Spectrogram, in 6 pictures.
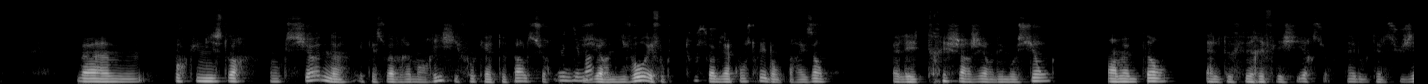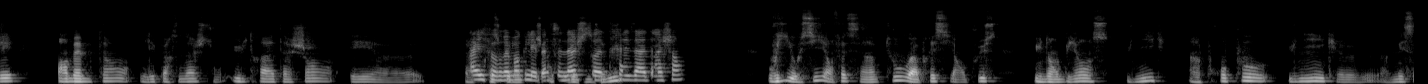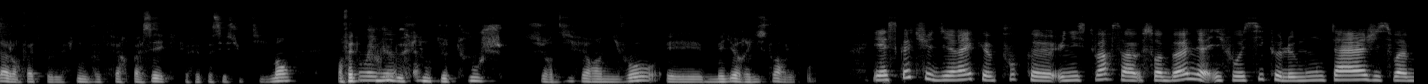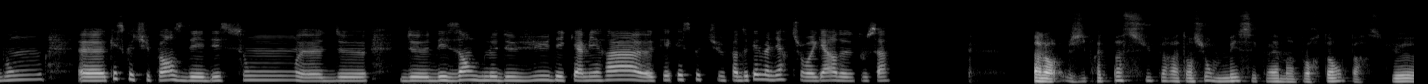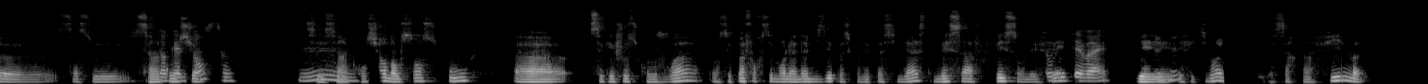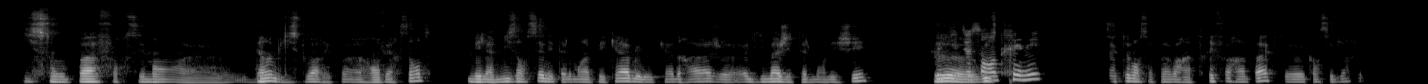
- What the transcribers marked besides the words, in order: other background noise; tapping; stressed: "mais"
- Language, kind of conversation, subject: French, podcast, Qu’est-ce qui fait, selon toi, une bonne histoire au cinéma ?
